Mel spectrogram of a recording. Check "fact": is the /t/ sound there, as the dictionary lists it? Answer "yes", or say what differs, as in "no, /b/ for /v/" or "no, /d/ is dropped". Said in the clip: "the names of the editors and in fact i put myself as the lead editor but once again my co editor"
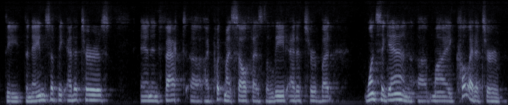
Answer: yes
